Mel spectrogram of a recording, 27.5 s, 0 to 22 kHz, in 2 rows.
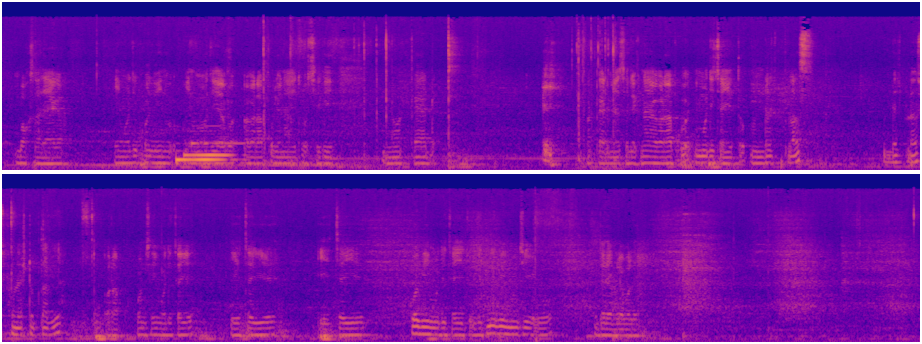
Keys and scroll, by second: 4.9-6.1 typing, 6.5 Return, 7.7-9.3 typing, 10.8 typing, 13.8 super+., 14.1 typing, 15.6 typing.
